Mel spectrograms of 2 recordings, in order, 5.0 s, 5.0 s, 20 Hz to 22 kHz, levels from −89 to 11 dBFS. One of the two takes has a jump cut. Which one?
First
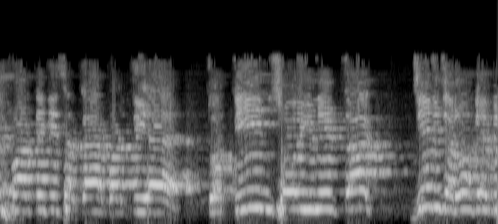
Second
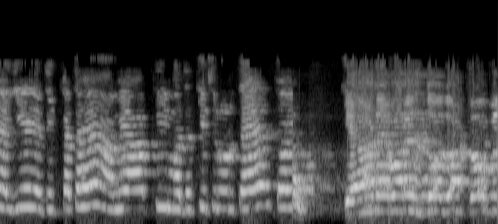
second; 1 cut; at 2.9 s

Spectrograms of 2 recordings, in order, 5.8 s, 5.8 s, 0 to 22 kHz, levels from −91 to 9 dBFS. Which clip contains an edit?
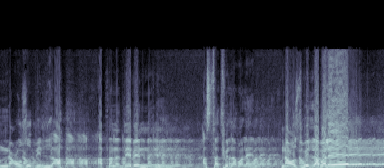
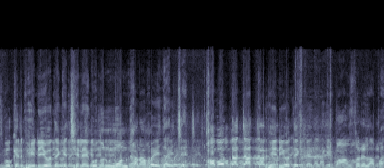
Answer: second; 1 cut; at 4.8 s

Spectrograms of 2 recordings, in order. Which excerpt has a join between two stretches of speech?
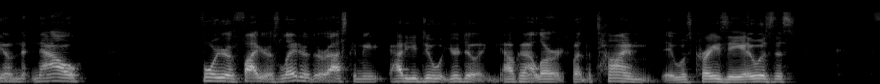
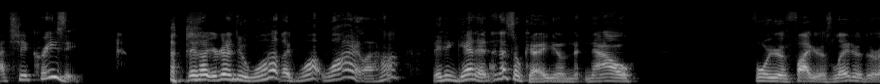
first; 2 cuts; at 5.6 s, 7.5 s

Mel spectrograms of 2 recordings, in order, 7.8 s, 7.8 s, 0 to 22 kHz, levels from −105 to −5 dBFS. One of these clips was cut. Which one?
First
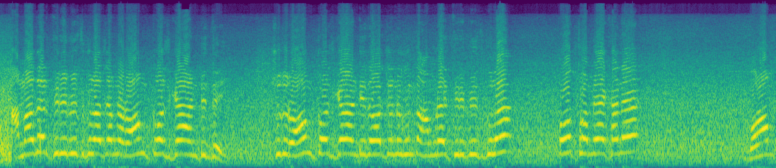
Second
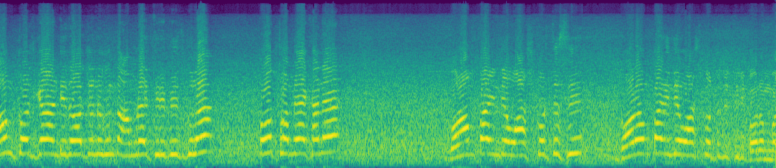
second; 1 cut; at 6.0 s

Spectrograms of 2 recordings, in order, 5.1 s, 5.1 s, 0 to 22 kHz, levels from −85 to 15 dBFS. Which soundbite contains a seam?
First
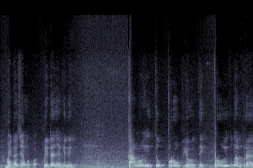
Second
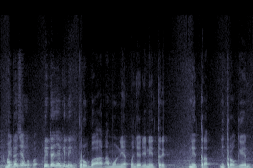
second; 1 cut; at 1.5 s

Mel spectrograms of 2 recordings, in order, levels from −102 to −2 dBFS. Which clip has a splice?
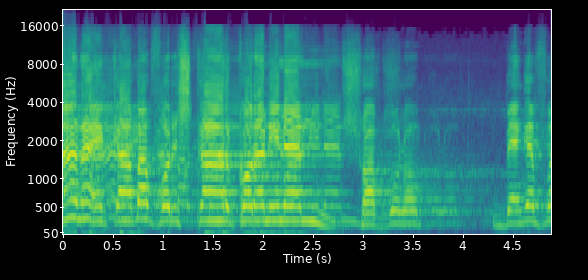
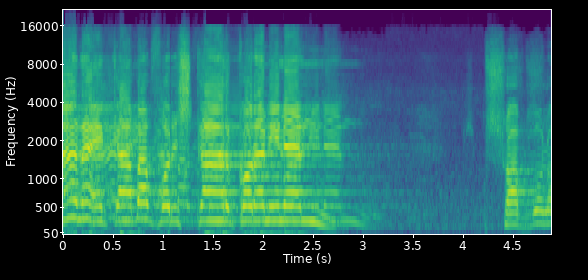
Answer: first; 1 cut; at 2.8 s

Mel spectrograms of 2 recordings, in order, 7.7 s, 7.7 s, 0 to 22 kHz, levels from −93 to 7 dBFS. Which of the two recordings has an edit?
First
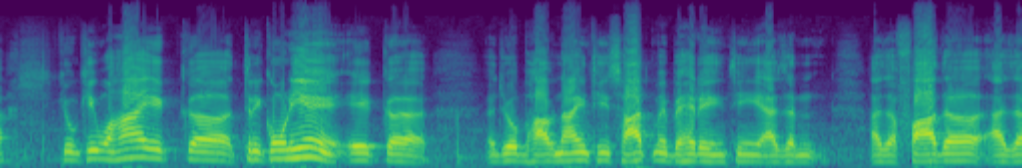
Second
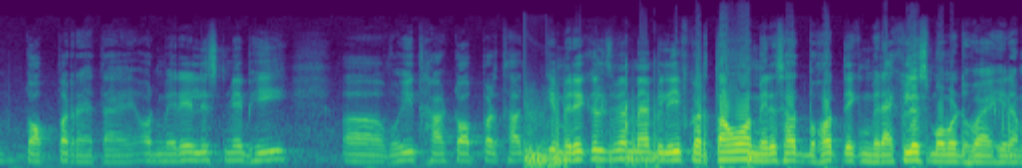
second; 1 cut; at 4.1 s

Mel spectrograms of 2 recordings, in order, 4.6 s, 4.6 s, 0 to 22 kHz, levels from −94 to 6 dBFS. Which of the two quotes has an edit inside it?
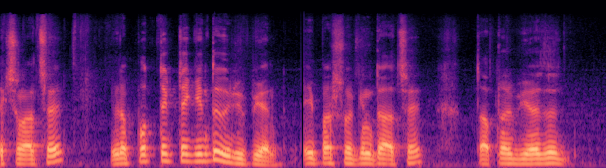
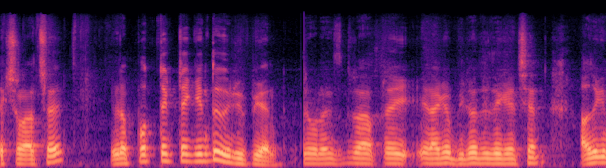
second; 1 cut; at 2.3 s

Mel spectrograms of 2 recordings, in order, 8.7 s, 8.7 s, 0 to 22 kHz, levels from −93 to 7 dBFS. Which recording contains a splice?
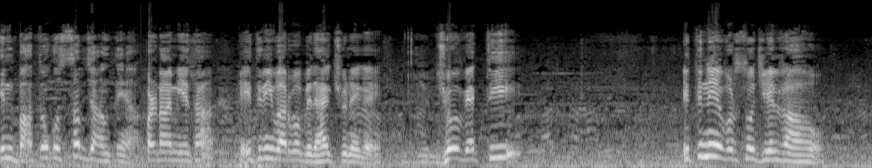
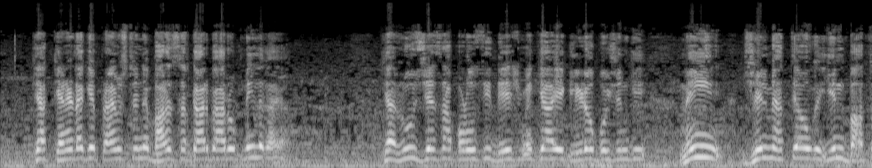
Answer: first; 1 cut; at 1.4 s

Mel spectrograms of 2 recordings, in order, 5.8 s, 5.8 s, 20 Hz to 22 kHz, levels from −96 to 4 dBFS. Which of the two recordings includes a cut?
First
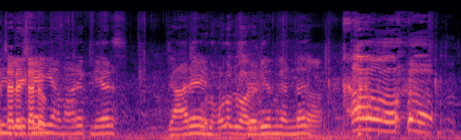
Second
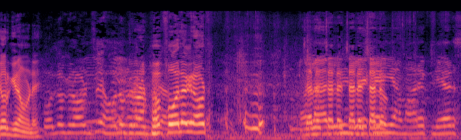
second; 1 cut; at 3.2 s

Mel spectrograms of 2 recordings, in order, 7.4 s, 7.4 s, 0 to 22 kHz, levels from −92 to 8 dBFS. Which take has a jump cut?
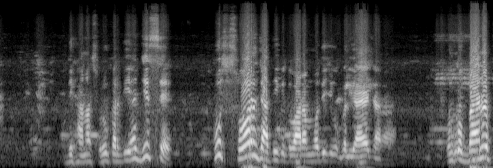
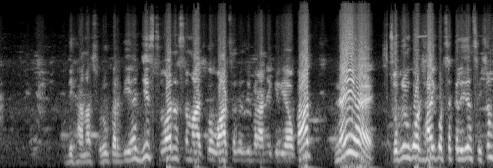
second; 2 cuts; at 2.3 s, 5.7 s

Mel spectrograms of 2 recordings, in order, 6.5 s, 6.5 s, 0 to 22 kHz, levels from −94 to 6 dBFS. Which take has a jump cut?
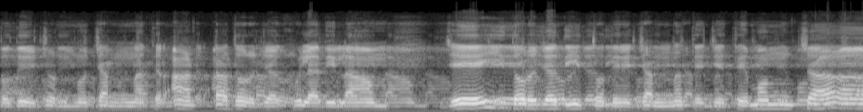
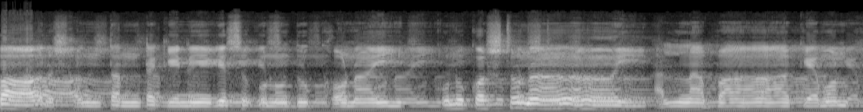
second; 1 cut; at 4.9 s

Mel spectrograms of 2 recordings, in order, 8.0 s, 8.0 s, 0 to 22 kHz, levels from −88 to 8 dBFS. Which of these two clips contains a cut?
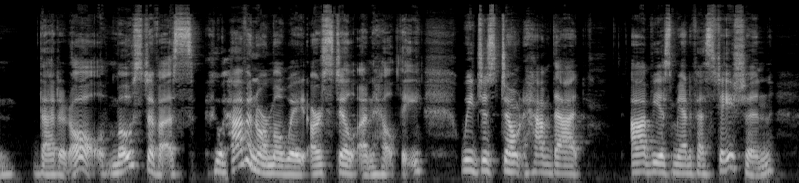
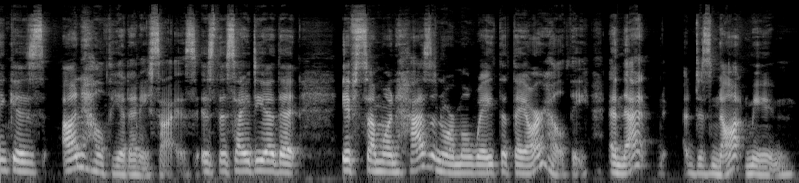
second; 1 cut; at 6.9 s

